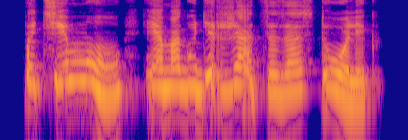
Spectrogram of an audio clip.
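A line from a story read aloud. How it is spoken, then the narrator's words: Shrieking boy. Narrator (Russian): визжал мальчик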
